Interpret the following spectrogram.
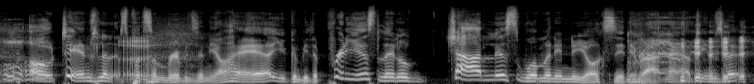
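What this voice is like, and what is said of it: Impression of Dale. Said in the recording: “do a Dale impersonation. ... I'm doing my Dale all day.”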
